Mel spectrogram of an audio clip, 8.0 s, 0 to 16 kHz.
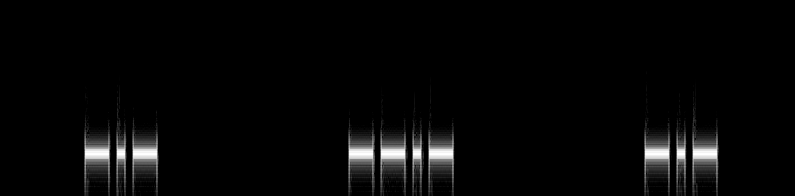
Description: Morse code, heard as a keyed tone, about 15 wpm, spaced as for 4 wpm, 700 Hz. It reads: KQK
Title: USA Call Signs - 8x Character Spacing - 15wpm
